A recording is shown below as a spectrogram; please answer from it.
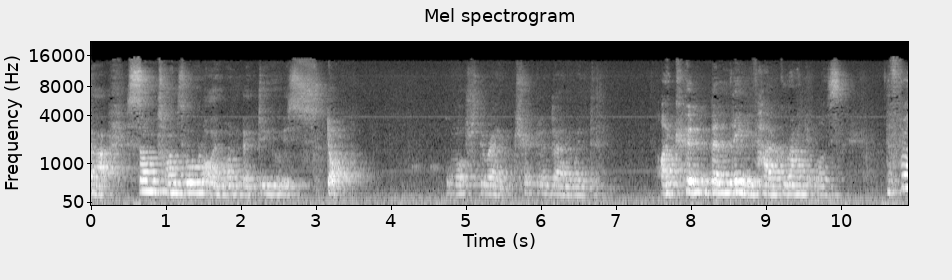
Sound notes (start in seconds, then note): none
